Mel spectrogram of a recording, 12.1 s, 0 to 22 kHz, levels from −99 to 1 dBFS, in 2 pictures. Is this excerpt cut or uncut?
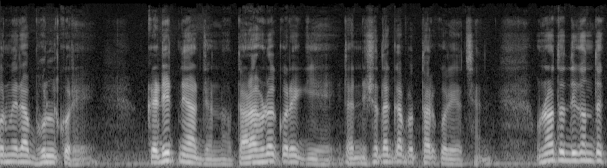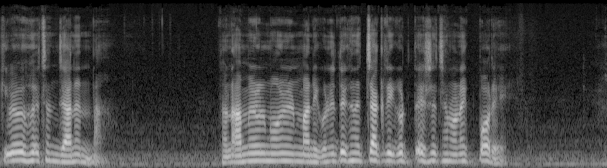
uncut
